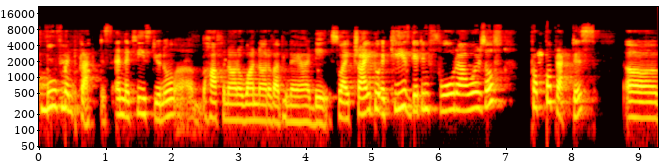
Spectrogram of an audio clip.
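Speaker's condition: No condition

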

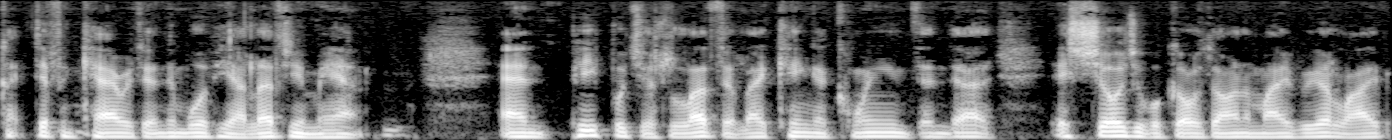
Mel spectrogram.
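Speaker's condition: Hearing loss; severe speech impediment as a child

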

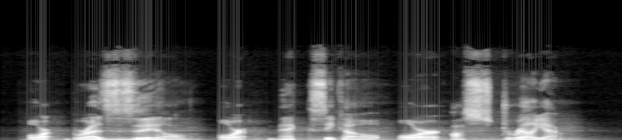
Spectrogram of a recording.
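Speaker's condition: Stuttering; stutter since childhood, 20 years speech therapy first on fluency, hypnosis, military hypnotherapist on mental health; prolonged sounds

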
